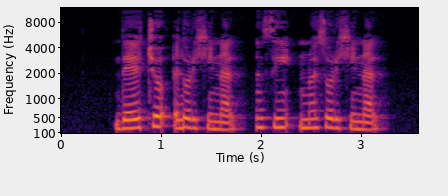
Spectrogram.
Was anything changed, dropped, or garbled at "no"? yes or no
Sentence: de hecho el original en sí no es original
no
